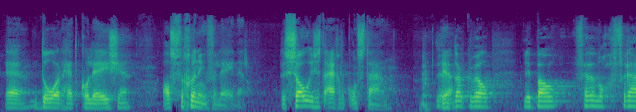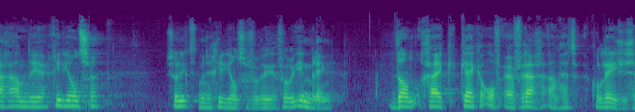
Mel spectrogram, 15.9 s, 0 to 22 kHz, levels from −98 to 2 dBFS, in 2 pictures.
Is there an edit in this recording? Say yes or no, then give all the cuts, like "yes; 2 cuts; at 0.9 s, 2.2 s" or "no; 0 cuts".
yes; 3 cuts; at 5.4 s, 10.4 s, 12.7 s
